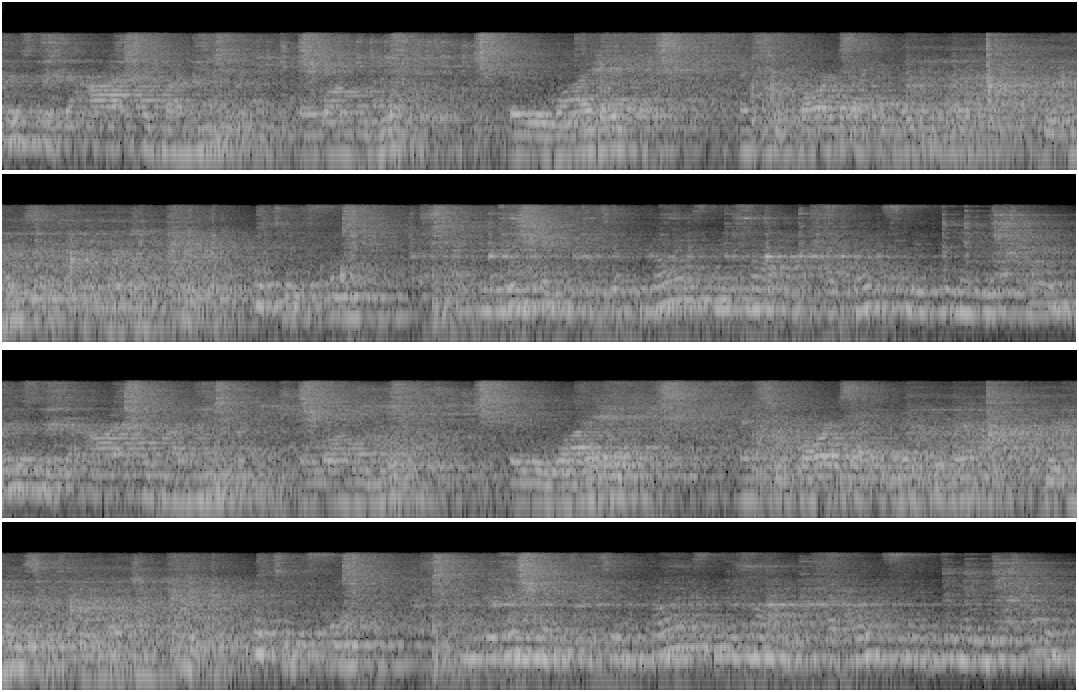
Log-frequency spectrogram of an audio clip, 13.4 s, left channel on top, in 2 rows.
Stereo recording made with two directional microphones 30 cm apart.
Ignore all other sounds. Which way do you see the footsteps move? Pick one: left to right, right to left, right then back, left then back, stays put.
left then back.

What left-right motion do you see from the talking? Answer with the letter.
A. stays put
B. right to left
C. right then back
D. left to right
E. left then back
C.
